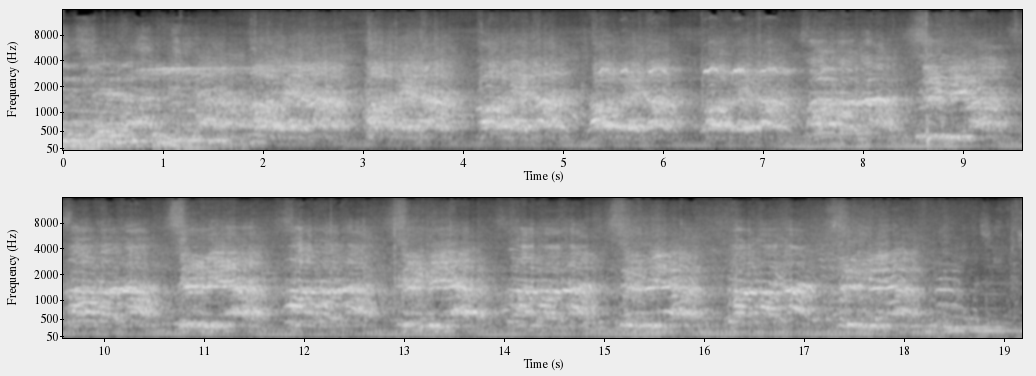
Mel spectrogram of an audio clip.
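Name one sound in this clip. A large crowd chants loudly in rhythm outdoors.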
